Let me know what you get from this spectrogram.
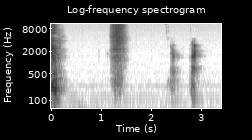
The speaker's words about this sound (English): I had to cough.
